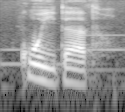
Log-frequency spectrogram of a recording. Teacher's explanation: sola sílaba y el tercer caso es la palabra cuidado y aquí tenemos el diptongo que se pronuncia en una sola sílaba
